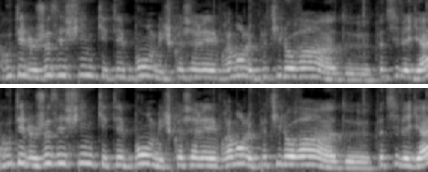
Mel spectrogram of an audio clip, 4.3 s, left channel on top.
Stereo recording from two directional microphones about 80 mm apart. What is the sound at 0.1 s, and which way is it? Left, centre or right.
A woman's voice, right.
